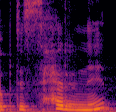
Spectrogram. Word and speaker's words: بتسحرني: And the ni, which we pronounce as more ne in Lebanese when I'm speaking in real life. So بتسحرني, that's you mesmerize me or you charm me.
